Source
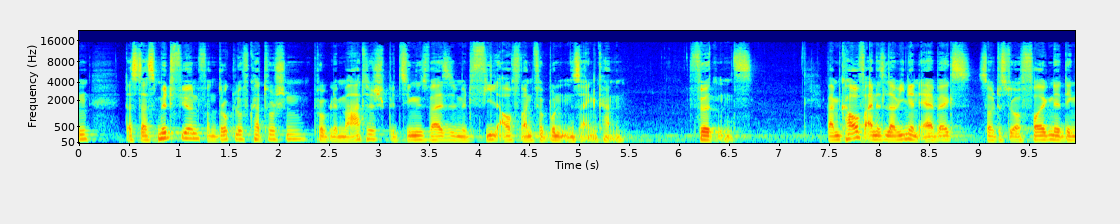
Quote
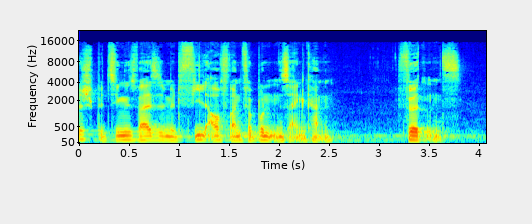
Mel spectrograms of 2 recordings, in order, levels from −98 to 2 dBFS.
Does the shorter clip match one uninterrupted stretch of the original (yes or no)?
yes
